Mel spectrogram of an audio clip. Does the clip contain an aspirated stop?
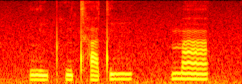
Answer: yes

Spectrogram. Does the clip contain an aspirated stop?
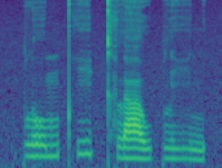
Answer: yes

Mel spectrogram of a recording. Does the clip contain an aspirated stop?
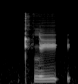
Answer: yes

